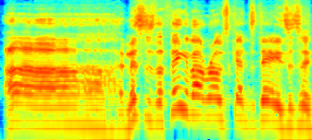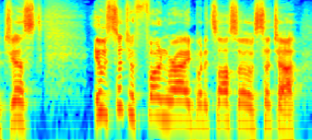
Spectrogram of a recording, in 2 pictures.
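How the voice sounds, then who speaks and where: This visual novel talk show host has a voice that sits high, sounding animated and fairly bright at a normal speed. He's casually giving an enthusiastic, emphatic, informal fan review. The recording is reverberant.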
